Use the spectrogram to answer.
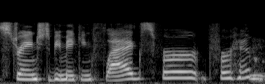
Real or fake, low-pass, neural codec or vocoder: real; 7.2 kHz; none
